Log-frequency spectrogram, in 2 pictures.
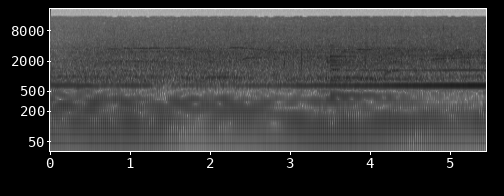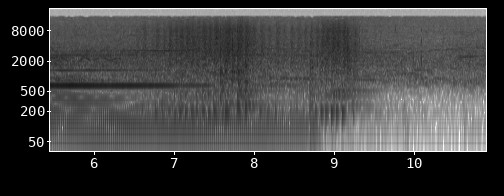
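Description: Rock band music holding a sustained chord over a drum roll, which ends about nine seconds in.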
